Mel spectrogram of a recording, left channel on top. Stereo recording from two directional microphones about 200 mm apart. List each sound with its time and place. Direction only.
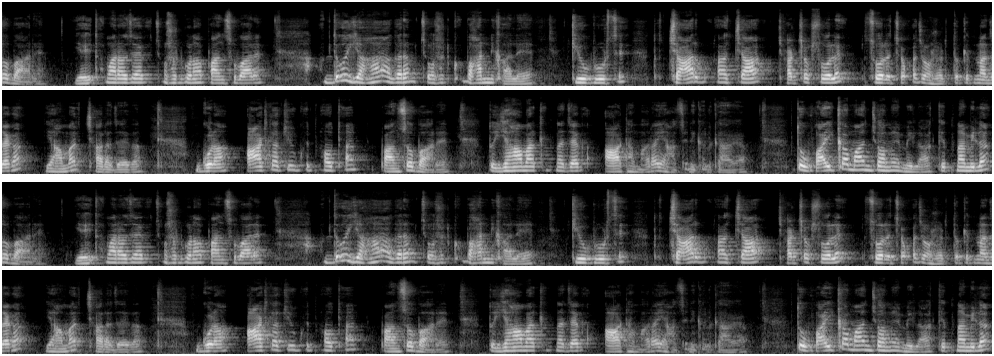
0.0 s speech: 35° left (ahead or behind)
